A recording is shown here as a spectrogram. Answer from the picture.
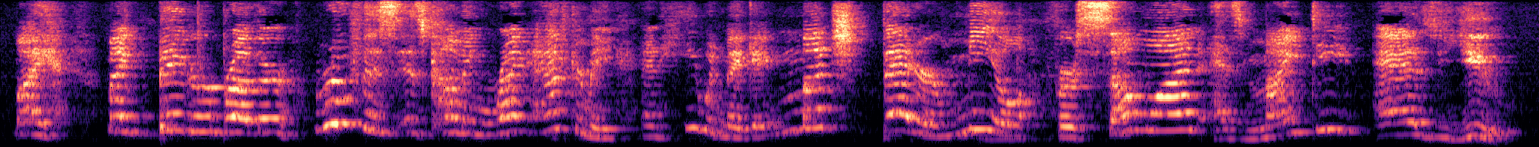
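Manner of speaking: high, eager little dino voice; little Stanley voice. Acted. Baby triceratops bargaining with the T-Rex, high voice. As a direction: talk your way out, small and quick.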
